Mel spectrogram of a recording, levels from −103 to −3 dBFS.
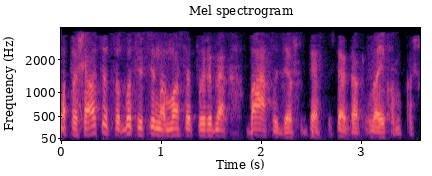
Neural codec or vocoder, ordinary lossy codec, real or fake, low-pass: codec, 16 kHz, 8 kbps, FreqCodec, smaller model; MP3, 24 kbps; fake; 3.6 kHz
